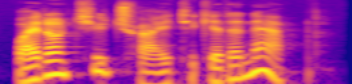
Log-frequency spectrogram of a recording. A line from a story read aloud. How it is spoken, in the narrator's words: she called in her soft cuckooing voice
